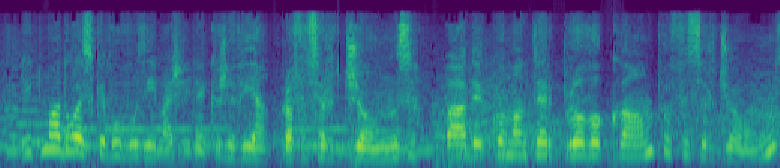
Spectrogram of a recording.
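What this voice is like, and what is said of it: Russian accent in French. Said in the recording (French): “l'accent russe, la star de ce film... l'accent qui est omniprésent.”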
